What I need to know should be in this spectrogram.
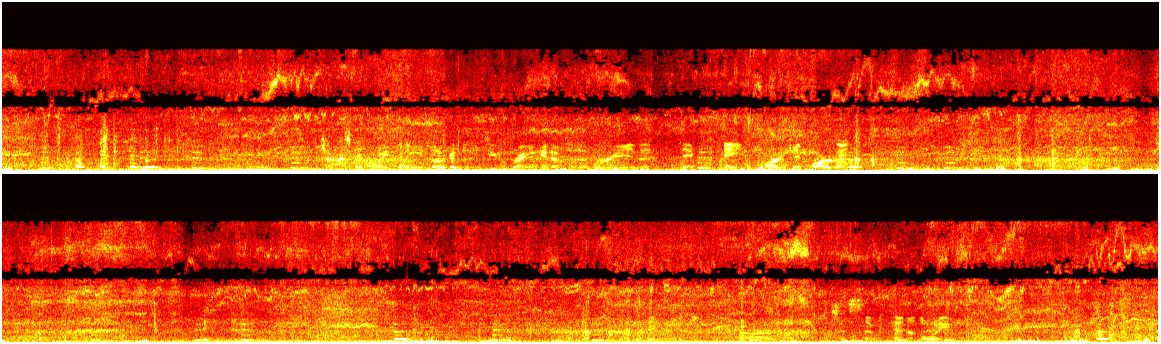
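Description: Model car tyres scrape and skid on loose dirt.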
